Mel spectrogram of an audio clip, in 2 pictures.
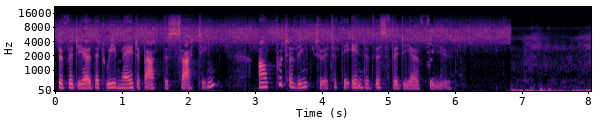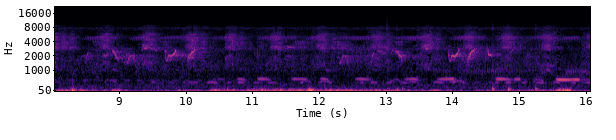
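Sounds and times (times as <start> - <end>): birds chirping: 0.0 - 16.0
low hooting bird calls: 6.7 - 16.0
wind rumble on microphone: 6.9 - 9.2, 9.8 - 16.0.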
